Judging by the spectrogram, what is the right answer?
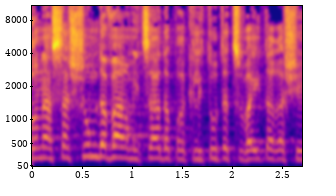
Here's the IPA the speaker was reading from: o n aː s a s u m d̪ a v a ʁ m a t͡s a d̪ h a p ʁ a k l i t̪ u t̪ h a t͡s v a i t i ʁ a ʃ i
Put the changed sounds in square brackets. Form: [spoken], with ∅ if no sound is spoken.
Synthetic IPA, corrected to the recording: o n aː s a [ʃ] u m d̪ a v a ʁ m [i] t͡s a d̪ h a p ʁ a k l i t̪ u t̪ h a t͡s v a i t [a] ʁ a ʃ i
